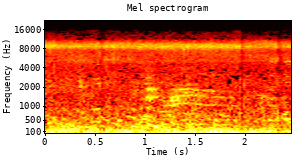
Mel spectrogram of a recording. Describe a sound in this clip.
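A crowd of people talks nearby outdoors.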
